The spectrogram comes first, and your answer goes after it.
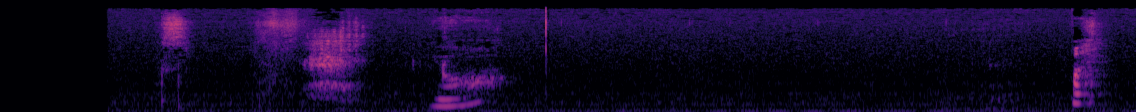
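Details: Talkative female Maine Coon cat after recovering from pneumonia: a brief upward-sliding chirping meow midway, with a few soft clicks and taps and a person speaking quietly in Swedish nearby.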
